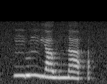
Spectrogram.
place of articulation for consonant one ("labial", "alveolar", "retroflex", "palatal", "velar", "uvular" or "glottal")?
velar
